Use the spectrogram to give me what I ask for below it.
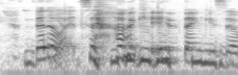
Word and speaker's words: Billowits: did I get your name pronounced correctly? Close, Billowits. Billowits.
